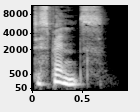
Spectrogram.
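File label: "dispense", English, British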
